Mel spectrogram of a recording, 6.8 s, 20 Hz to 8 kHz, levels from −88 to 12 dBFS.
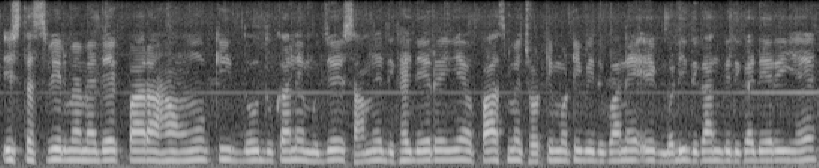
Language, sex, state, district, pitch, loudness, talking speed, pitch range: Hindi, male, Rajasthan, Bikaner, 165 Hz, -15 LUFS, 270 wpm, 160-170 Hz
